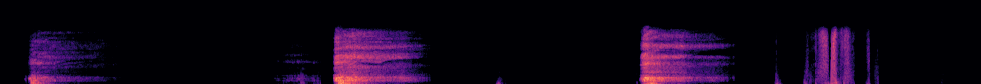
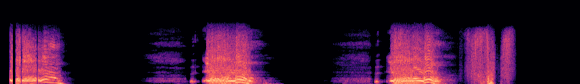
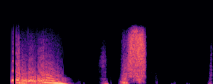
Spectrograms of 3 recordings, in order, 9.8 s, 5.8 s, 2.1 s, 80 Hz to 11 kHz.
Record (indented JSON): {
  "exhalation_length": "9.8 s",
  "exhalation_amplitude": 30797,
  "exhalation_signal_mean_std_ratio": 0.28,
  "three_cough_length": "5.8 s",
  "three_cough_amplitude": 32768,
  "three_cough_signal_mean_std_ratio": 0.56,
  "cough_length": "2.1 s",
  "cough_amplitude": 32768,
  "cough_signal_mean_std_ratio": 0.57,
  "survey_phase": "alpha (2021-03-01 to 2021-08-12)",
  "age": "65+",
  "gender": "Male",
  "wearing_mask": "No",
  "symptom_none": true,
  "smoker_status": "Never smoked",
  "respiratory_condition_asthma": false,
  "respiratory_condition_other": false,
  "recruitment_source": "REACT",
  "submission_delay": "1 day",
  "covid_test_result": "Negative",
  "covid_test_method": "RT-qPCR"
}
